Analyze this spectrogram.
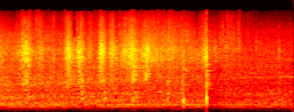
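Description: Crispy fried strips tumble and rustle onto a metal rack.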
